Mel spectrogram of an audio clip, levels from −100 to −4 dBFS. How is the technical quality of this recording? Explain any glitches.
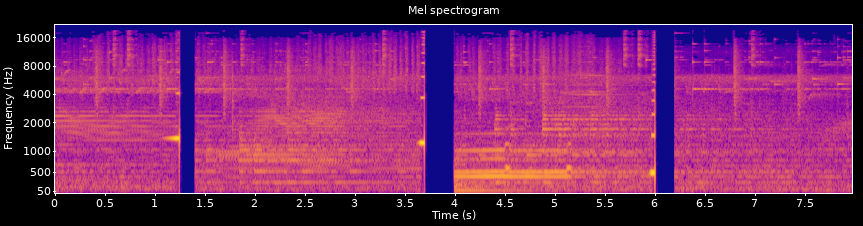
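The recording has three unstable filter bursts, at 1.07–1.40 s, 3.62–3.99 s and 5.93–6.20 s. In each, a recursive filter runs away and a tone swells to clipping, over 177 ms, 78 ms and 68 ms, before overflow cuts the output to silence for 160, 300 and 200 ms. The first two squeal near 1.5 kHz and the last beeps around 500 Hz. A spectrogram shows a brightening horizontal line ending in a blank gap, and the waveform shows a flat-topped envelope followed by a dead stretch.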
